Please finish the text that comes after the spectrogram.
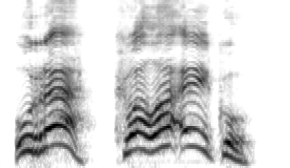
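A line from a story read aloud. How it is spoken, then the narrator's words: Shout from crowd. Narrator (Russian): крикнул кто-то из группы лучников Недомира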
